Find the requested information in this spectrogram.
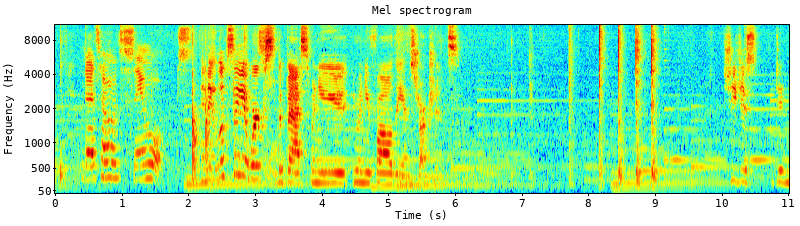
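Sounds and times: plucked guitar music: 1.9 - 11.0
plastic hammer tapping pick: 6.8 - 9.2.

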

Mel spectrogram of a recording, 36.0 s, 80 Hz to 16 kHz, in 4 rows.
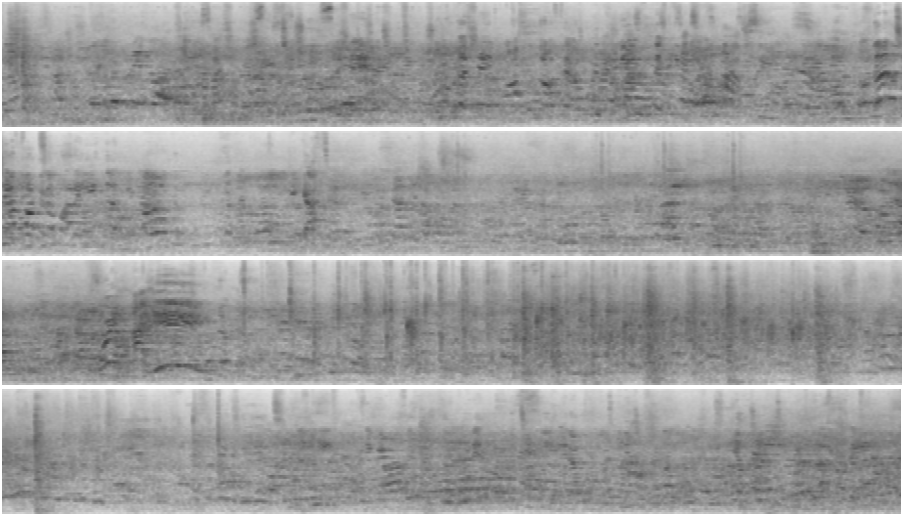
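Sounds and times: crowd chattering: 0.0 - 35.9.

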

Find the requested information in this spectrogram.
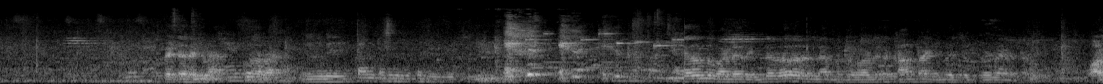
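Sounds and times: voices talking: 3.0 - 7.7
person coughing: 5.0 - 5.9.

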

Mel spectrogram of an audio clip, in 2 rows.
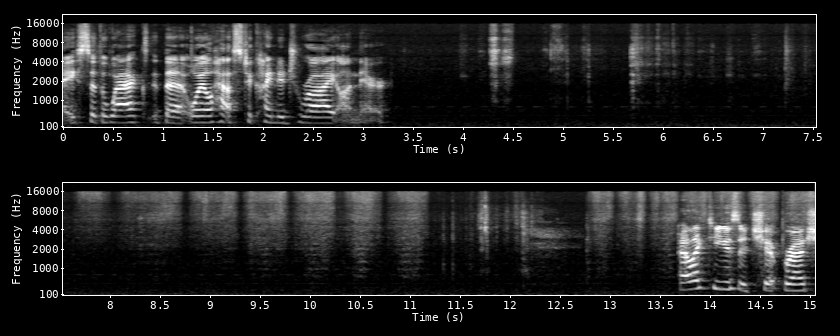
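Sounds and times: brush swishing on wood: 7.5 - 11.3, 12.7 - 15.0.

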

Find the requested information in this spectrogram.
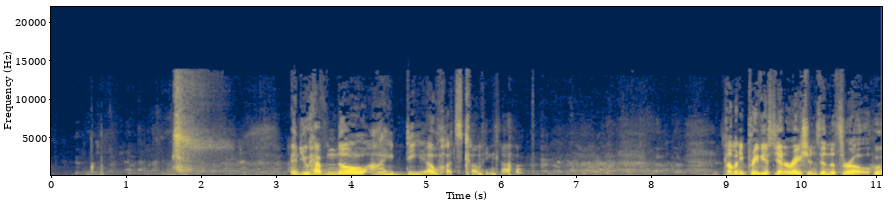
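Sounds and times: man drawing a quick breath: 1.6 - 3.0.

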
